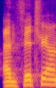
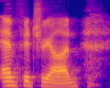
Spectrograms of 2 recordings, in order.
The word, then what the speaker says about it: Amphitryon: Transformer I'm G toon amphitryon is how I would say it or aiton amphitryon yeah exactly amphitryon uh he was away so uh Zeus disguised himself as her husband amphitryon and got up in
